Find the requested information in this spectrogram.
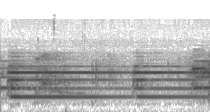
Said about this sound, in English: Um, I um, that was my clock. Yes. Well, do, do not do not ask for whom the bell tolls. do not ask for whom the bell tolls.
